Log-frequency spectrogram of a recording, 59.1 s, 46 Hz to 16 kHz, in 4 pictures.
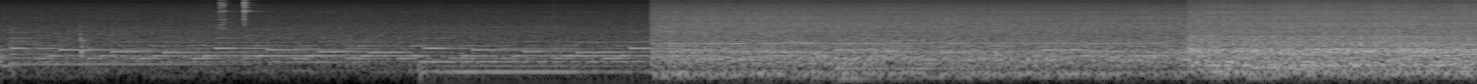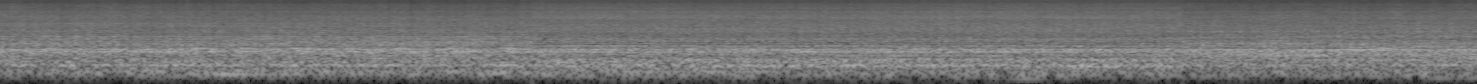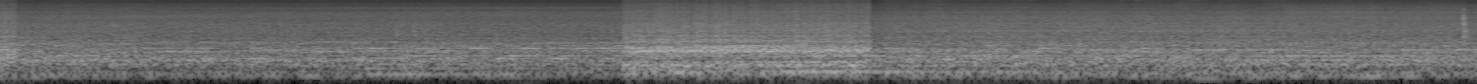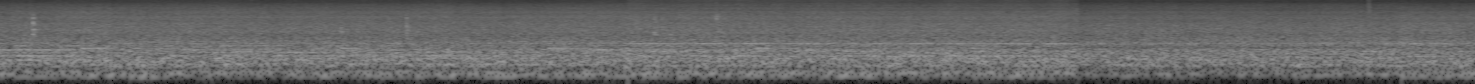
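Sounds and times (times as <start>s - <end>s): furnace drone: 6.5s - 33.0s, 35.6s - 59.0s.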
